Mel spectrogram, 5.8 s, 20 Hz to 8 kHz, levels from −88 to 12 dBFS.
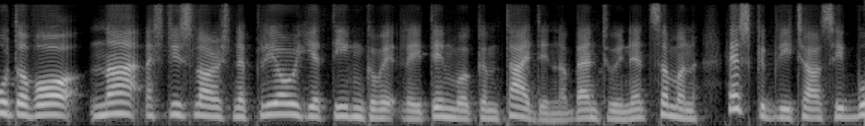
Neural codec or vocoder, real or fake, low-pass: codec, 16 kHz, 0.2 kbps, FocalCodec; fake; 7.2 kHz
